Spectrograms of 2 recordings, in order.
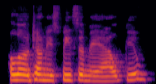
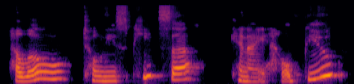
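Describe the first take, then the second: First: It is said very fast. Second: It is said slowly and clearly.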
